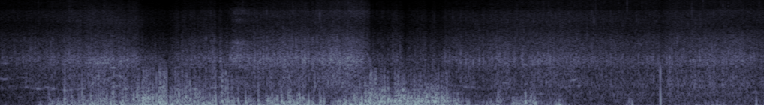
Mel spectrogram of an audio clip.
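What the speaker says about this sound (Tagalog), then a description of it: "Dito na yata ang bagyo." Strong wind of an approaching typhoon at sea, roaring gusts buffeting the microphone alongside water and wave noise, loud and surging, easing slightly toward the end.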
